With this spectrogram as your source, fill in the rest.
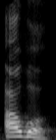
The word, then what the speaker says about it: hour: But see, an hour, a sound is there, okay, and this H is silent, so hour only we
